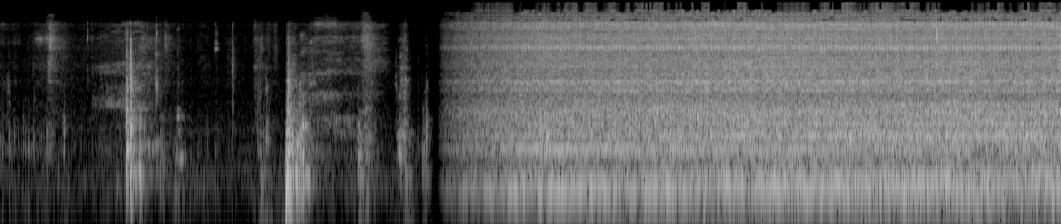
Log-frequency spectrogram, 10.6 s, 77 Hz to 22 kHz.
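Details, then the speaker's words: 2020 Chevy Equinox 1.8 turbo after R1234yf AC recharge, idling with AC compressor kicking in on a cold day: smooth even idle, quiet compressor, no rattle; pressures about 2 bar low side, 10 bar high side, within range; normal. "We're a little bit higher, but it's also the AC compressor is kicking in, plus it's colder, so that's going to change the temperature."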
